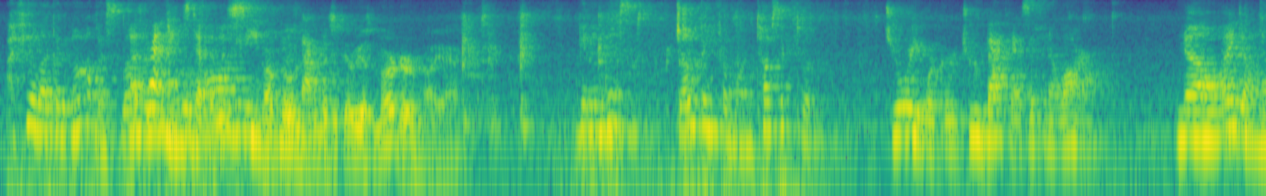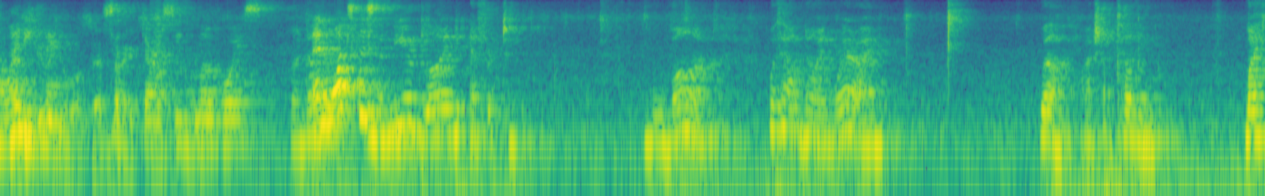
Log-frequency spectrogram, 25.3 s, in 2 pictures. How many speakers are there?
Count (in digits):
3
